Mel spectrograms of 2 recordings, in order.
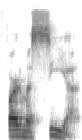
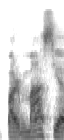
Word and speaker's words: farmacia: I and the a the I and the a blend together to form one syllable one sound this is yeah and farmacia farmacia is how you actually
